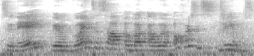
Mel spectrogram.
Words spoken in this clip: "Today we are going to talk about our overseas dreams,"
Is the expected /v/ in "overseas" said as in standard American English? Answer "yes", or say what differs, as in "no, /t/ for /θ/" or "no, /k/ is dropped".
no, /f/ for /v/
